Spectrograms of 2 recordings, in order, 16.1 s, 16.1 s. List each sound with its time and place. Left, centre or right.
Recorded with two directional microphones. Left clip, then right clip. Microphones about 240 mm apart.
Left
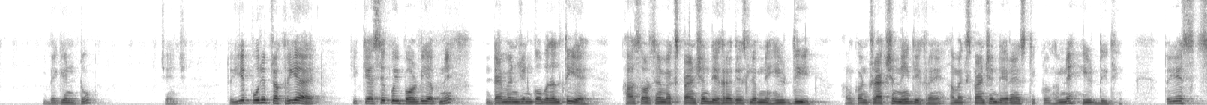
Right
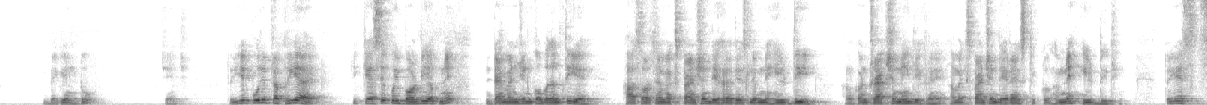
0.6 s speech: left
2.2 s a man's voice: left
